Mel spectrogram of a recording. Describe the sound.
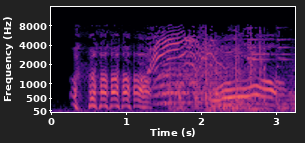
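A cat meowing: a quick run of five short, pulsing cries, then a long, loud, wavering yowl that rises and dips in pitch.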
